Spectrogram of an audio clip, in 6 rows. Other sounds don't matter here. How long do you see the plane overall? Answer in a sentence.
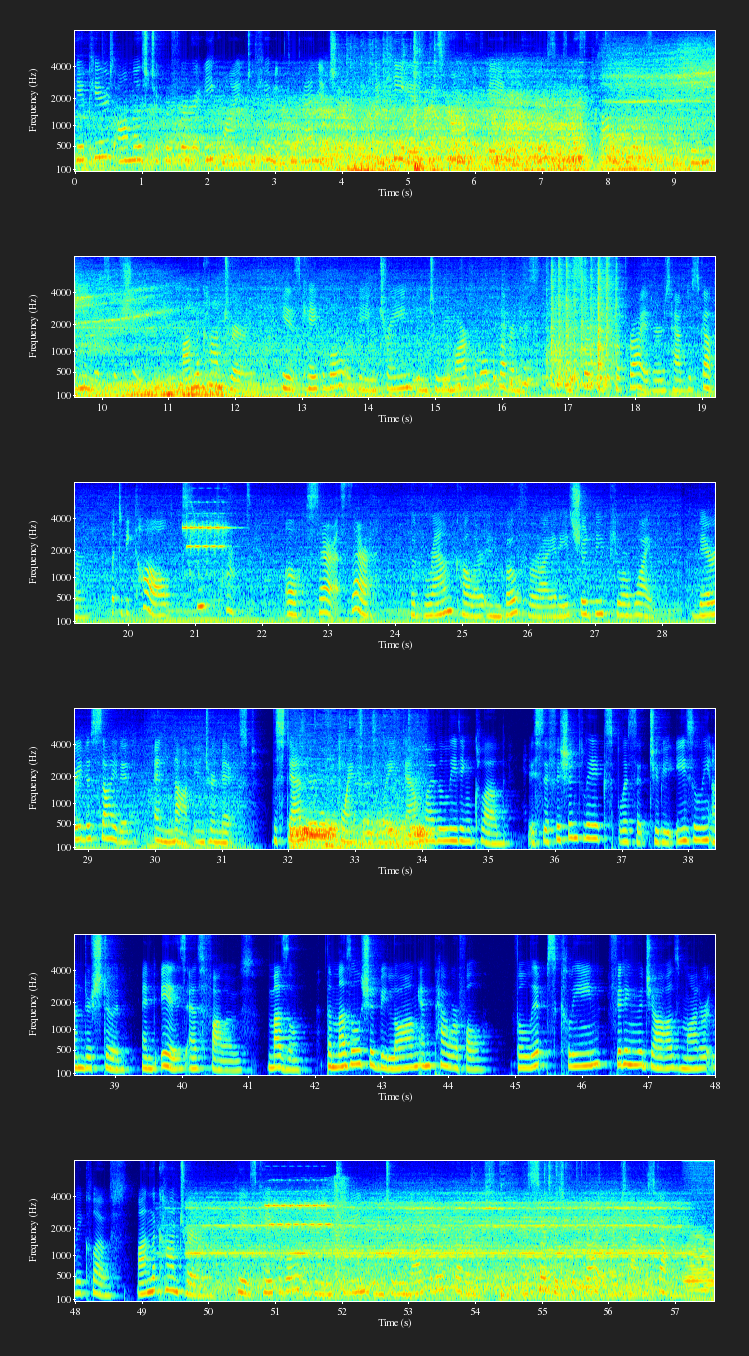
You can hear the plane for 40 seconds altogether.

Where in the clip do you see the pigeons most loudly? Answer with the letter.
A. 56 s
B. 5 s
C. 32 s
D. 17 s
C.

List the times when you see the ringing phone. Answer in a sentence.
You can hear the ringing phone from 20.8 to 21.5 s and from 50.9 to 52.1 s.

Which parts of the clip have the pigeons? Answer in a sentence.
The pigeons can be heard from 3.9 to 5.5 s, from 15.1 to 17.8 s, from 32.0 to 34.1 s and from 53.9 to 55.9 s.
